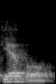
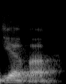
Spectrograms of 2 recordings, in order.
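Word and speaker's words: Дево: the word Dievo, and here I'm emphasizing that the ending is O rather than A, even though in modern Russian, because of vowel reduction, they are pronounced the same.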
